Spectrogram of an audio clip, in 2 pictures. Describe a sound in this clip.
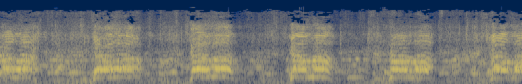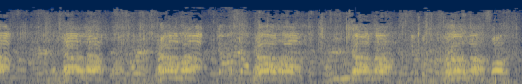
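A group of men chant loudly together in a steady repeating rhythm.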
